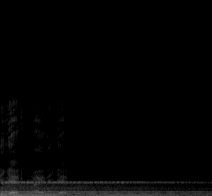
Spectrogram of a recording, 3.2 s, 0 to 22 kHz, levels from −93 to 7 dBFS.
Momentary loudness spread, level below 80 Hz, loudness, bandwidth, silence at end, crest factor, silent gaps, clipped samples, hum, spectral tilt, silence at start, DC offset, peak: 13 LU; -82 dBFS; -60 LUFS; 12 kHz; 0 s; 20 dB; none; under 0.1%; none; -6.5 dB/octave; 0 s; under 0.1%; -40 dBFS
